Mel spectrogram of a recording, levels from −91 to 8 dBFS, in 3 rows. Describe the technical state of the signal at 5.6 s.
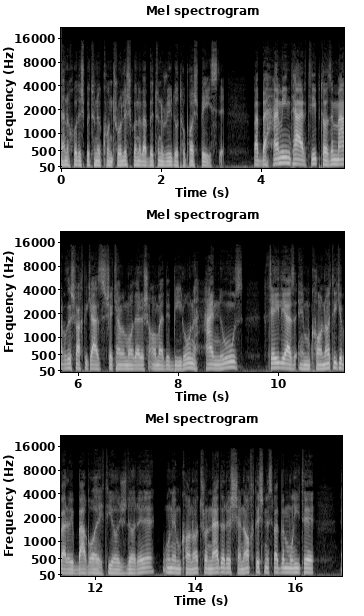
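At 5.6 s the speech signal is intact, with no audible technical fault at that moment.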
